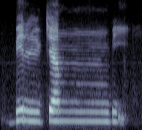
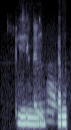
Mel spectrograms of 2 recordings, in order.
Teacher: >> Jadi itu dia panggil ikhlab. Kita tukar bunyi nun mati kepada bunyi mim.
